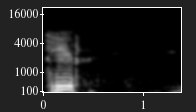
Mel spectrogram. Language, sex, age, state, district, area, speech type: Santali, male, 18-30, West Bengal, Uttar Dinajpur, rural, read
